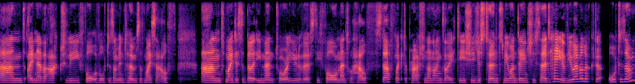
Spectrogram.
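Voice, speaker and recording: With a Welsh accent, a woman of medium pitch speaks at a fairly quick pace with hardly any pauses, fairly even intonation and a bright, sharp tone against a quiet background. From Wales. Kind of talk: casual interview chat. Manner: many fillers (um, like, yeah).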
